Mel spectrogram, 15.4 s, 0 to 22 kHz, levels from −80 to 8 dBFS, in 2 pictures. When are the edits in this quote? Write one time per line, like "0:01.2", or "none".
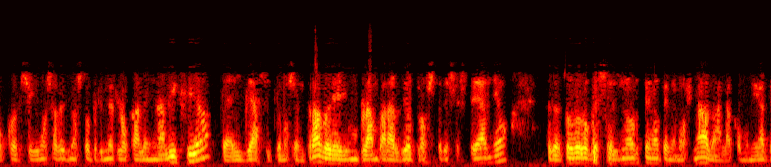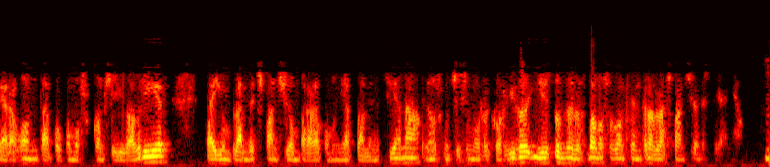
0:11.9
